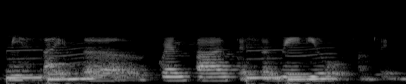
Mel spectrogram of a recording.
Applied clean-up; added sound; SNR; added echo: classical method WPE with log-MMSE.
